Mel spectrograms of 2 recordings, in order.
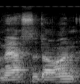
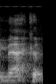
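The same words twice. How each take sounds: First: The middle consonant is a soft S sound. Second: The middle consonant is a hard K sound. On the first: The speaker calls it wrong. "Macedon is" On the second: The speaker calls it right. "actually supposed to be Macedon"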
